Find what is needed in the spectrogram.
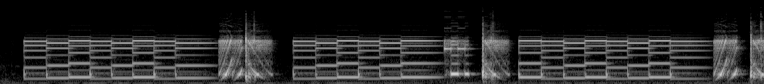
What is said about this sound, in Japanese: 1、3ボタンからのシュートの見分け方は音でも識別できるようになっています。まっすぐ飛んできたものは通知音1、5ボタン経由で斜めに来たものは通知音2で知らせます。通知音が鳴って 0.5 秒以内に自分側のどれか適切なボタンを操作すれば、通知音3が鳴ってキャッチが決まります。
